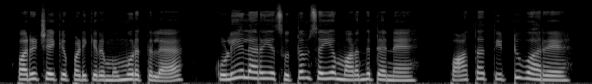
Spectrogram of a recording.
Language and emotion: Tamil, fearful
